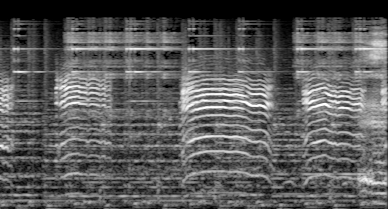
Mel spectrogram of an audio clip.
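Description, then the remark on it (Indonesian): A loose male goat bleats loudly at a market, letting out several long, wavering cries one after another over a steady low rumble of background noise, while several people try to catch it. “Ada seekor kambing jantan yang terlepas. Kambing itu nampak liar.”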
